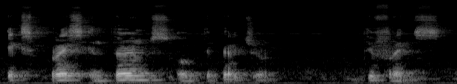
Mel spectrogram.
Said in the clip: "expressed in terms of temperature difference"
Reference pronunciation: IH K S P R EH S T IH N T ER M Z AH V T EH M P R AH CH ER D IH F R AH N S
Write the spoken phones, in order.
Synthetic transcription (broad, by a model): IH K S P R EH S IH N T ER M S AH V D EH P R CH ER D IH F R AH N S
